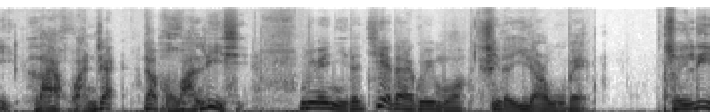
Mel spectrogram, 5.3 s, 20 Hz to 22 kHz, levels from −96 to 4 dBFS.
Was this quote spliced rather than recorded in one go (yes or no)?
yes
